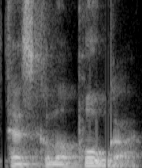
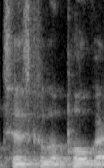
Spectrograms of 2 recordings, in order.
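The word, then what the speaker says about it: Tezcatlipoca: That's not the correct way to say it. I'm just saying it for, you know, I mean, for our purpose, right? Um, Tesca Poga, that's the English way to pronounce it.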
